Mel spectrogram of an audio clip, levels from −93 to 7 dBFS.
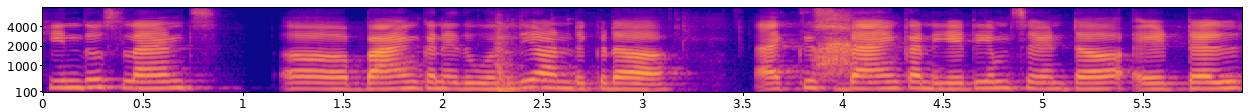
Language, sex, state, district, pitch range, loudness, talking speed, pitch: Telugu, female, Andhra Pradesh, Annamaya, 205-230 Hz, -18 LUFS, 150 wpm, 215 Hz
